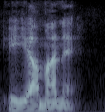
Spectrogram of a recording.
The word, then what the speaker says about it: Yamane: And then supposedly this guy, I'm going to butcher his name right here, Kayohe Yamani? No, go ahead, Jake, take it. – Hold on, I'm looking, oh, Kyohei Yamane. – Yamane. – Kyohei.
